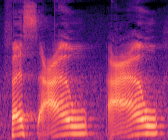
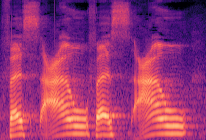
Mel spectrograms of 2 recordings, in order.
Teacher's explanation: Maka huruf Ain dia terletak di tengah halqum kita. Di tengah huruf Ain dan juga huruf Ha.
